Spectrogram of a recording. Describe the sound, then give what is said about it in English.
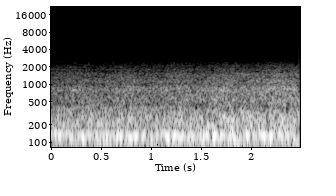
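A steady, dense low rumble with a constant droning hum, loud and unbroken throughout: the cosmic rumble of the early universe, produced by shock waves as the universe was forming, decoded by scientists and pitched up into an audible range. No voices are present. “These are the actual and the first sounds the universe ever produced, at the stage when it was still forming.”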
